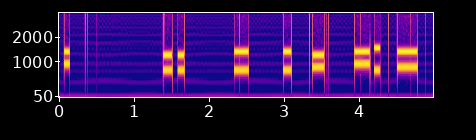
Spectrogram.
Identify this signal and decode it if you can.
DTMF, heard as telephone touch tones, tones of about 140 ms. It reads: 0 44557068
